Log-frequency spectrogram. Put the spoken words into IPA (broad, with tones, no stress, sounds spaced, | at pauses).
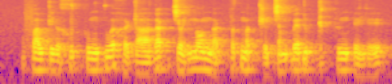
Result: f a˧ w ʈ i˨˩ ə̯ x u˦˥ t̚ h u˧ ŋ t̪ u˧˥ ə̯ h əː˨˩˨ ʈ aː˨˩ ɗ a˦˥ k̚ c ə˨˩˦ j n ɔ˧ n a˨˩ k̚ f a˦˥ t̚ m a˨˩ t̚ ʂ e˨˩˨ c a˧˥ m ɓ ɛ˧ ɗ ɨ˦˥ p̚ ʈ ə˦˥ k̚ h ɨ˧ ŋ ʔ e˨˩ j e˨˩˦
